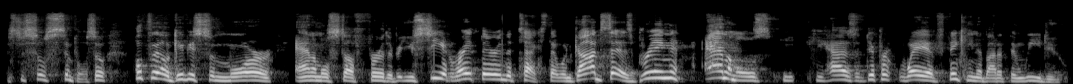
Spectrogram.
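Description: A male pastor giving a conversational sermon in a church, often checking in with "right?" and adding quick asides. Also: high-pitched, expressive.

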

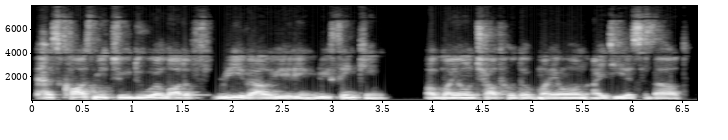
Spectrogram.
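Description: A man's voice: lowish voice, flat delivery, moderate pace, creaky, warm tone. A man in his forties from Kazakhstan, giving a reflective personal account as a guest and often checking in with "right?". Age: 40s. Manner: thoughtful, often ends with "right?". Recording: dull lo-fi sound.

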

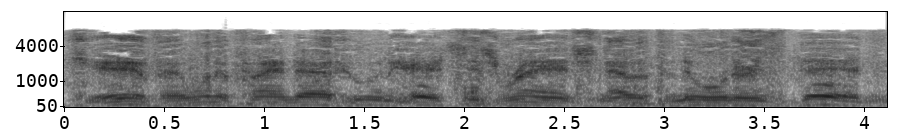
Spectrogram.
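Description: An actor playing a brusque, scheming land buyer in an old radio western. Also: male voice, low-pitched, steady tone, brisk, natural voice. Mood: brusque, smooth-talking. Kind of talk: 1930s-40s radio western acting. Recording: very noisy, dull old radio recording.

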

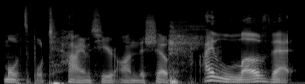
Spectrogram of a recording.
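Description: A man hosting a casual book discussion show, talking informally and haltingly with a stutter that repeats sounds and syllables. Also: lowish voice, animated, a bit bright. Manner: halting, informal, thinking aloud. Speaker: podcast host.

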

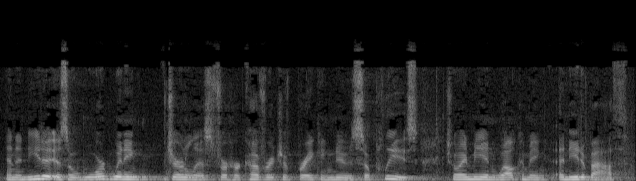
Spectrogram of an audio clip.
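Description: A woman's voice: fairly low pitch, fairly even intonation, brisk, mellow. Woman formally introducing in a reverberant hall. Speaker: event introducer. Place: large indoor auditorium stage. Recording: echoey hall with long reverb.

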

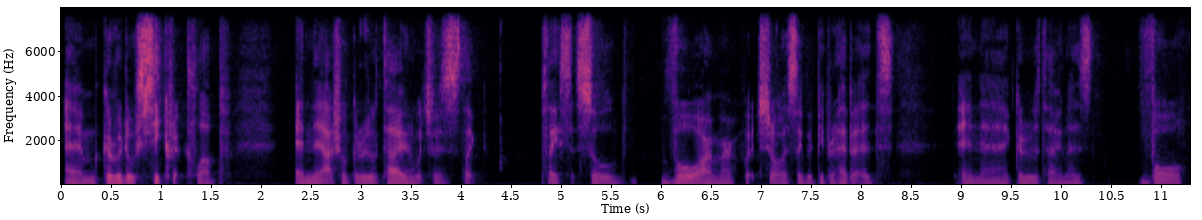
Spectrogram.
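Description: A man co-hosting a casual gaming podcast, chatting in a relaxed way with frequent ums and small laughs. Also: medium pitch, normal speed. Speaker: podcast co-host. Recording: muffled lo-fi podcast audio.

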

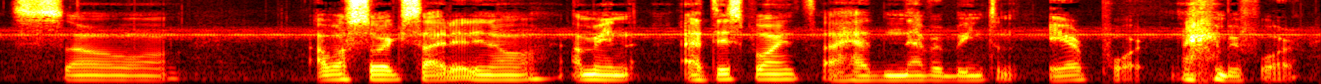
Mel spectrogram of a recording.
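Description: Easygoing young man with a gravelly voice. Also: mid-range voice, level tone, normal speed, a little hiss or hum. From Brazil. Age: 20s. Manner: easygoing, laughs often, many fillers like "you know". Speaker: guest. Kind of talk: casual podcast chat. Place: radio studio.

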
